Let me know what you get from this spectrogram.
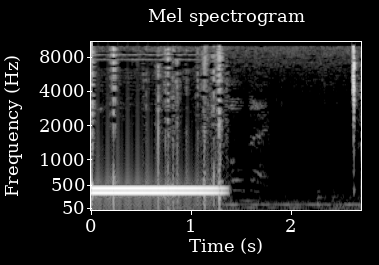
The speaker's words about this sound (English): I had just a quick little phone difficulty as I just got a dial tone in my ear.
